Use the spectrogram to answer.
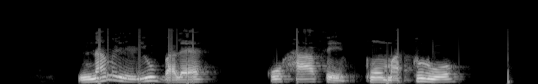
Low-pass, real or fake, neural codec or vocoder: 5.4 kHz; real; none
